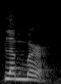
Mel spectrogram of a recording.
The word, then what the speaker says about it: plumber: ra cái âm này, thành ra chúng ta đọc là plumber.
